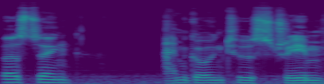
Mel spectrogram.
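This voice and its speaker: A man speaks with a German accent. Music plays in the background. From Germany. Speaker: gaming streamer. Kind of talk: live gameplay stream. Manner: halting, searching for words.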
